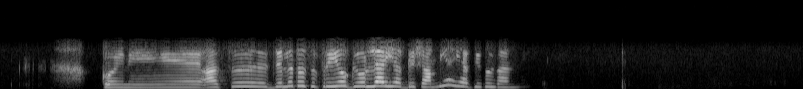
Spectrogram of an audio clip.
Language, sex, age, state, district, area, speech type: Dogri, female, 45-60, Jammu and Kashmir, Reasi, rural, conversation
